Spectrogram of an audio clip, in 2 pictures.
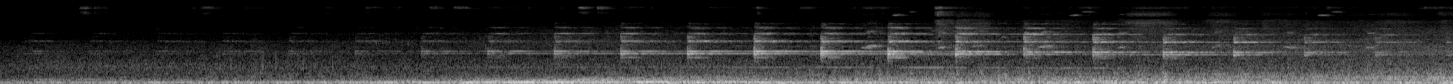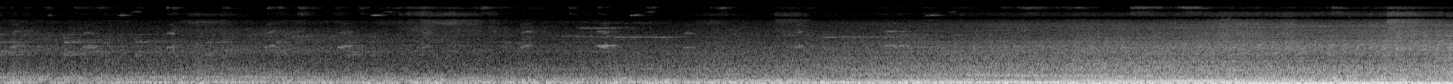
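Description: Metrolink commuter train passing close by: a high, pulsing squeal from the bilevel cars' wheels with regular clicks over the rail joints. Then the low rumble of its diesel locomotive builds and is loudest near the end as the locomotive goes by.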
